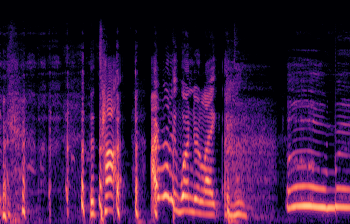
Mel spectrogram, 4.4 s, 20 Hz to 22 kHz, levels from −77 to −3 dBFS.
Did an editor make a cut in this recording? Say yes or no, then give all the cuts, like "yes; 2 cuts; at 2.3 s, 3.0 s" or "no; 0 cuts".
no; 0 cuts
